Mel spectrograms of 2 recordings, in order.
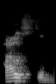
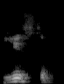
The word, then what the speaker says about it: Houston: a vienna georgia and there is another weird pronunciation about the houston streets in new york yeah that's right hello it's south of houston not houston joining us from uh the seattle washington area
